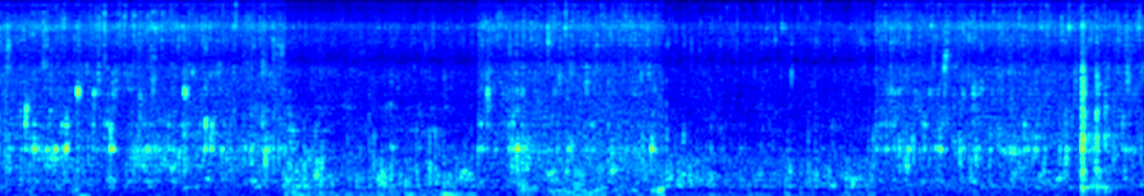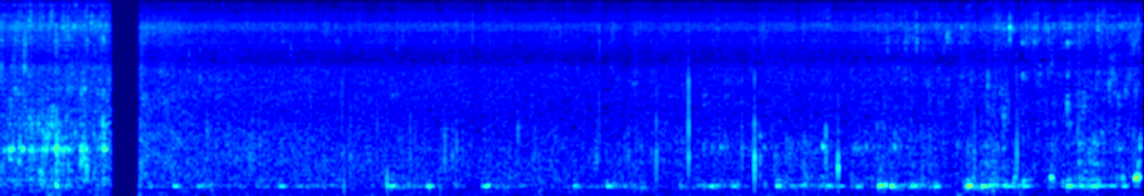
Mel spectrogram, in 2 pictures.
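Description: Rain falling steadily, with water splashing and trickling around plastic buckets and rain barrels. About halfway through the sound cuts out for an instant, then goes on quieter.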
